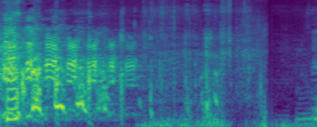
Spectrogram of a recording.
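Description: A man laughing loudly in quick, high pulses that sound like a horse's whinny, fading out over about a second.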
